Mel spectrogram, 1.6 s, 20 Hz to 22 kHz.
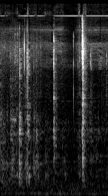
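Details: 1996 RCA VR652HF VCR after repair of gooey belts and PCB damage. A few light clicks and a short whir in a quiet room as a tape loads and plays with video; normal operation.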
